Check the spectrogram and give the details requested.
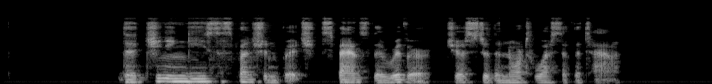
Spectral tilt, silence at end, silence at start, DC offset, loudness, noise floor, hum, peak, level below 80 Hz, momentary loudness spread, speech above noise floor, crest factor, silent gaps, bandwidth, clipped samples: -3.5 dB/octave; 0.95 s; 1.2 s; under 0.1%; -24 LUFS; -73 dBFS; none; -4 dBFS; -56 dBFS; 9 LU; 49 dB; 22 dB; none; 9.6 kHz; under 0.1%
